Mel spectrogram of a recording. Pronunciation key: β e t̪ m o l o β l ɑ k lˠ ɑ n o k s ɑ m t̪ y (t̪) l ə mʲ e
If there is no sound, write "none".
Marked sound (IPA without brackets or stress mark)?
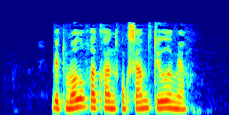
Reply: none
